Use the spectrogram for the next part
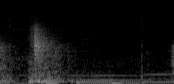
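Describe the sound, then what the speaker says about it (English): A plastic Keter Artisan 9x7 shed door is pulled shut from the inside, giving a soft scrape, a dull closing knock and a faint rattle, quiet and close with no talking. "you have to just kind of pull the door shut"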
